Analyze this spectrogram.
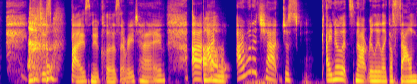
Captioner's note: laughs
